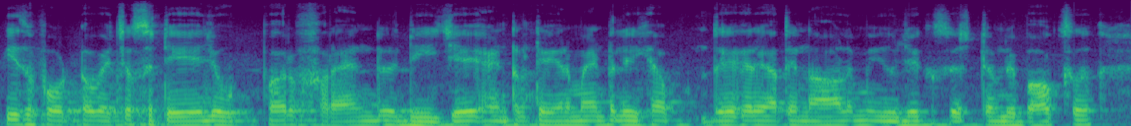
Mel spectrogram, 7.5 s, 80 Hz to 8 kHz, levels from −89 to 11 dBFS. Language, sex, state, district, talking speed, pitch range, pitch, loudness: Punjabi, male, Punjab, Fazilka, 145 wpm, 100-110 Hz, 105 Hz, -14 LUFS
